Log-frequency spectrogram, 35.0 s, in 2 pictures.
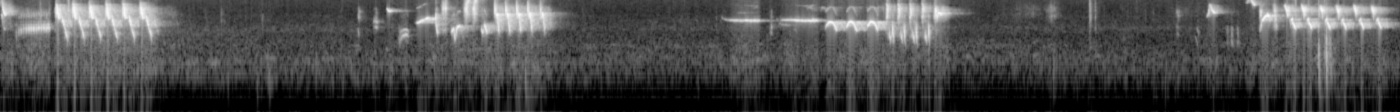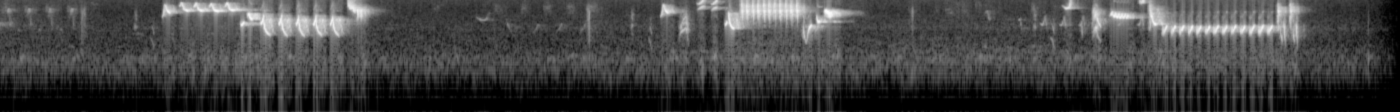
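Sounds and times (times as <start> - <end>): songbird trilling: 0.0 - 2.1, 4.4 - 7.0, 9.0 - 12.0, 14.7 - 18.6, 19.2 - 22.2, 25.6 - 28.2, 30.2 - 33.8.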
